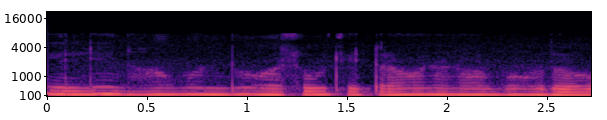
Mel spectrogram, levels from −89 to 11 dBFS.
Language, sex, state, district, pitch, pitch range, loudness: Kannada, male, Karnataka, Mysore, 140 Hz, 135-145 Hz, -28 LUFS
